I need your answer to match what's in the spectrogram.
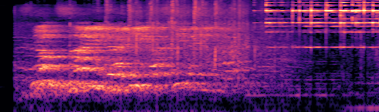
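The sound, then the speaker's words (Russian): A symbolic school bell opening a Day of Knowledge ceremony at an academy rings loudly and continuously with bright, clanging metallic tones for about four seconds, then gives way to a crowd's murmur and scattered noise. “По традиции начался День знаний с символического школьного звонка.”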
